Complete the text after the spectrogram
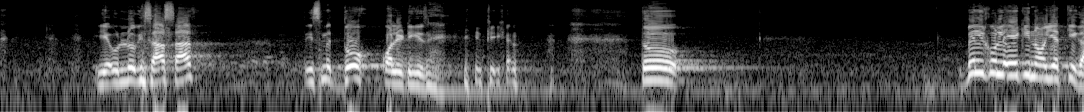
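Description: A middle-aged man speaks with animation into a close microphone, pausing between phrases.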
